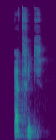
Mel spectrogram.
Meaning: a male given name, the English form of Patrice, quite popular in France
- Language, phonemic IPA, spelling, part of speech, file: French, /pa.tʁik/, Patrick, proper noun, LL-Q150 (fra)-Patrick.wav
